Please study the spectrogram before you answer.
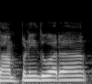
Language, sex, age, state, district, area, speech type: Punjabi, male, 30-45, Punjab, Mansa, urban, spontaneous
